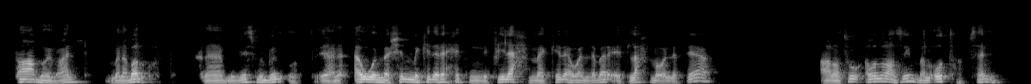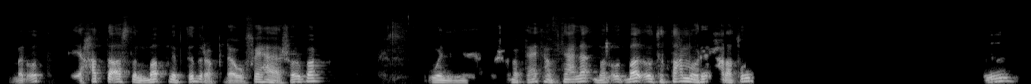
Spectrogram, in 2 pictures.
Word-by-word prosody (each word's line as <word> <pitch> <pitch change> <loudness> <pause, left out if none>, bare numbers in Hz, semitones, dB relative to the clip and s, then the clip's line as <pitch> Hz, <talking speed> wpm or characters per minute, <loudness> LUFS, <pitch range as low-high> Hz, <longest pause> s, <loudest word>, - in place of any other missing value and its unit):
طعمه 120 -5 +3
يا 90 - 0
معلّم، 105 +6 -3 0.2
ما 95 - -4
أنا 90 - +1
بالقُط، - - +1 0.4
أنا 90 0 0
من 90 0 -3
جسمي 105 0 0
بيلقط، 95 -7 -2
يعني 85 0 -1
أوّل 115 0 +7
ما 95 - +4
أشم 120 -1 +2
كده 115 +2 +2
ريحة 110 -1 0
إن 90 0 -2
في 115 - 0
لحمة 115 -7 0
كده 115 +5 -1
والّا 90 -2 -1
مَرقة 115 +3 -2
لحمة 105 -4 -2
والّا 80 -2 -2
بتاع 145 - -4 1.1
على 90 +1 +1
طول، 130 +7 -2
آه - - 0
والله 135 +2 +3
العظيم 130 +4 0
بَالقُطها 100 +8 -1
في - - -21
ثانية، 110 -2 -4 0.4
بالقطها، - - -4 0.3
ي - - -3
حتّى - - +1
أصلًا - - +3
البطن 90 - +3
بتضرب - - -1
لو 80 -1 +3
فيها 115 +2 +1
شوربة، 145 +4 +1 1.1
وال 90 -4 +1 0.3
والشوربة 105 - -6
بتاعتها 120 +4 -4
وبتاع 110 +3 -1
لأ 140 +4 +1
بَالقُط 105 +5 -1
بَالقُط 135 - +4
الطعم 140 +7 +2
والريحة 115 0 +2
على 100 - +5
طول. 140 +9 0 2.3
امم. 145 +8 -1
110 Hz, 155 wpm, -23 LUFS, 90-120 Hz, 2.3 s, أوّل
